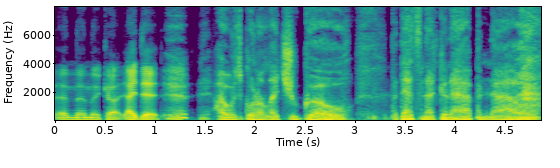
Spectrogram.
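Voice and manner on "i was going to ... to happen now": put-on superhero-style whisper. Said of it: "You became Batman".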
